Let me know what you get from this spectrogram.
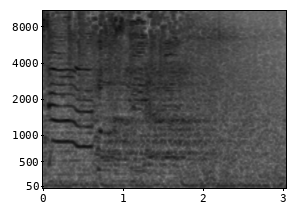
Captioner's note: thunder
